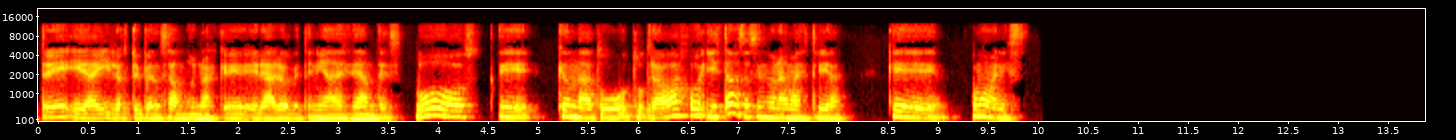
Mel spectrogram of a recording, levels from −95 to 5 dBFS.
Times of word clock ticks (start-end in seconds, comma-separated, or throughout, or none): none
